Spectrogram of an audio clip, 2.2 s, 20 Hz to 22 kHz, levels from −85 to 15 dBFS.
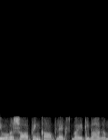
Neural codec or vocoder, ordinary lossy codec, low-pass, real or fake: none; none; 3.6 kHz; real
